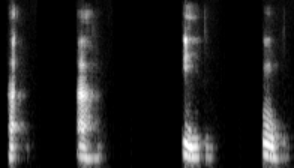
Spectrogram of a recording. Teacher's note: Le fond de la gorge, on a le Hamza et le Ha. Le Hamza, ce sont les deux cordes là, au fond de la gorge, que lorsqu'ils se referment, la respiration elle se coupe. Puis quand tu laisses ouvrir et que ta voix elle passe, ça crée une lettre qui s'appelle Hamza.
